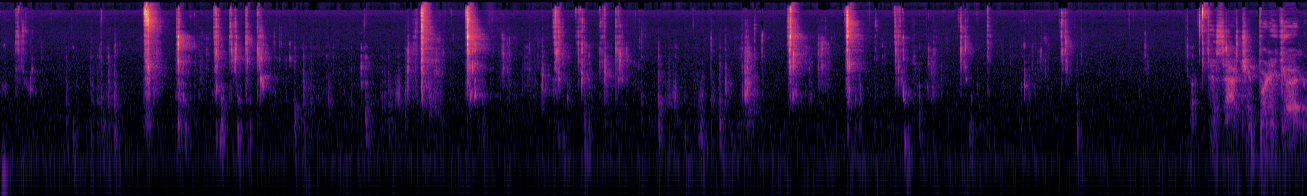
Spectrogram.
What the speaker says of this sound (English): let's taste the lollipop and see how this is gonna taste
